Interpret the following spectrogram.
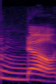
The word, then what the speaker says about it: know: Tiene una K, pero no se pronuncia, es silenta. Silenta decimos. Silenciosa. Silenciosa, pues no sabía. Silenciosa. To know decimos.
